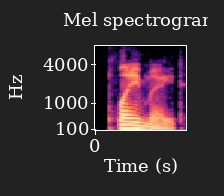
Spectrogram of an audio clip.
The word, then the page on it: playmate: American English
